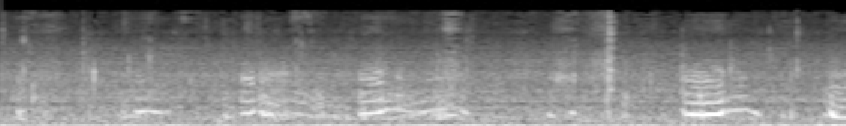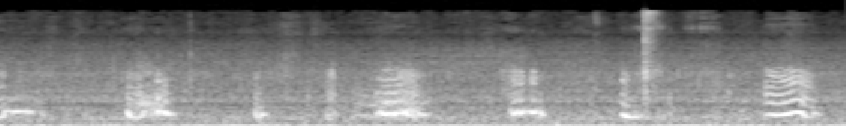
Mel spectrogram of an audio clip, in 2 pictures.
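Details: Newborn Labrador Retriever puppies nursing on their mother, giving a steady stream of short, high squeaks and wavering whimpers from several pups at once, with a low rumbling hum underneath.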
